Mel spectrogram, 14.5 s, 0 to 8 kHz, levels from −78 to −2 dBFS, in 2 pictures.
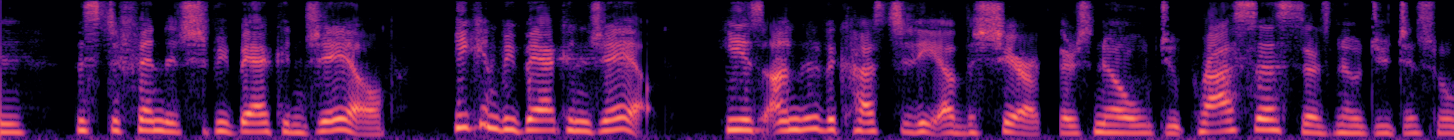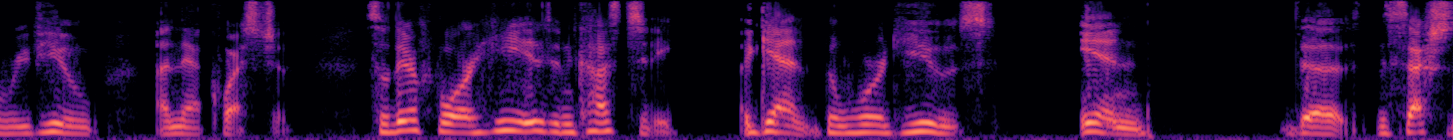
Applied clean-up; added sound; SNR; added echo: neural diffusion model UNIVERSE++.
